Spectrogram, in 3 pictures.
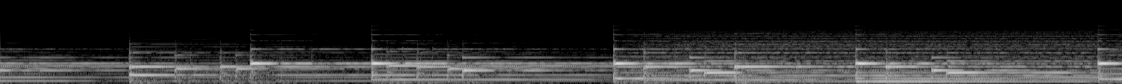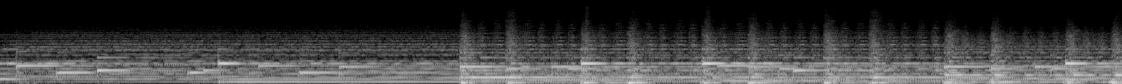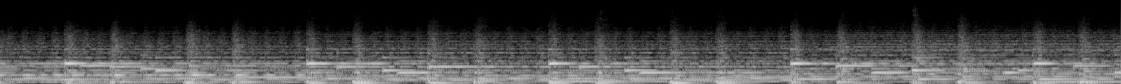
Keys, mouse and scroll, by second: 1.5-16.8 drag, 17.7 ctrl+c, 18.0 ctrl+v, 18.5-21.4 drag, 21.4 ctrl+z, 24.0 click, 24.4 ctrl+c, 24.8 ctrl+v, 25.3-28.4 drag, 29.2 ctrl+c, 29.6 ctrl+v, 30.0-33.6 drag.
